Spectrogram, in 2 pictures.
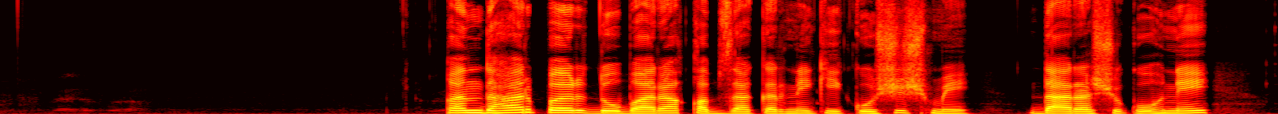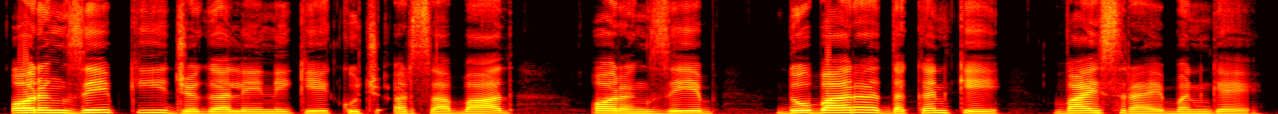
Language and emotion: Urdu, neutral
